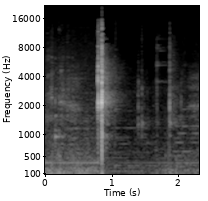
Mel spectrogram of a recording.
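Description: Aluminium seltzer can's pull tab snapping open: one sharp crack with a brief hiss of escaping carbonation, followed by a couple of faint clicks near the end.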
